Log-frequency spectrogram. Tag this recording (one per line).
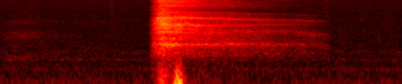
breath
human
soundeffect
voice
